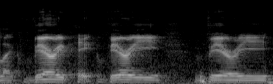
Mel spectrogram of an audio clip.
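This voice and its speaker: A man speaks with a non-native accent. His pitch is fairly low. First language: not English. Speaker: podcast co-host. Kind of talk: casual chat.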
